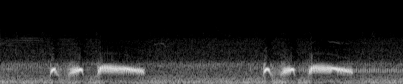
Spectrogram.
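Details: Spotted dove calling to lure others for trapping, with varied calls: two phrases, each two short notes followed by a sustained, downward-sliding coo, over a quiet low rumble.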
